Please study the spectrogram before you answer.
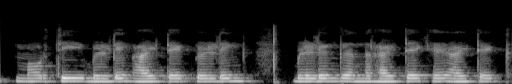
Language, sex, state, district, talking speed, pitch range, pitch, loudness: Hindi, male, Punjab, Pathankot, 130 wpm, 135-145 Hz, 140 Hz, -17 LUFS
